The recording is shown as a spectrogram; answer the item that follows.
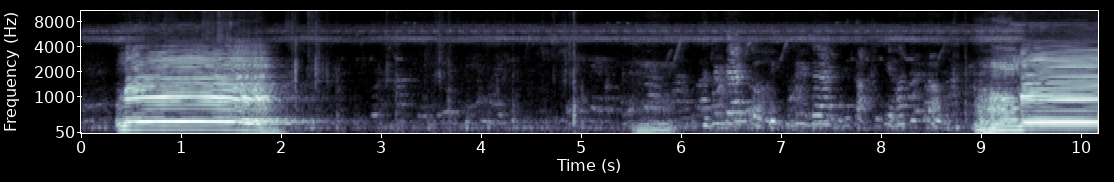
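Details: Calf on a farm bellowing and mooing: two loud, harmonic-rich bawls, one at the start and one at the end, with a constant high insect-like whine throughout and softer scattered sounds between.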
